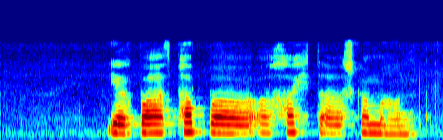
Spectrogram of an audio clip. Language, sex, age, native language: Icelandic, male, 13, Icelandic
